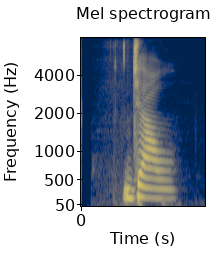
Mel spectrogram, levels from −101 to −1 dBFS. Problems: none marked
